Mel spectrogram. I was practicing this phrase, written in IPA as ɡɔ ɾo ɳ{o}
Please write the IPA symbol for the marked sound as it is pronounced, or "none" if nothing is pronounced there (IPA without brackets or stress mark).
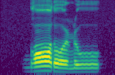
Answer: u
